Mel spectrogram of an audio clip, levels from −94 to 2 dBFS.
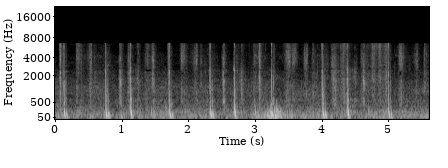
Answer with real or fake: real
